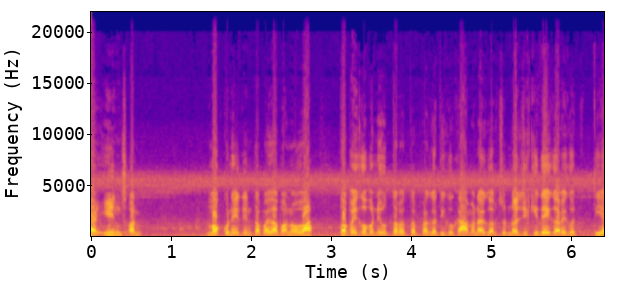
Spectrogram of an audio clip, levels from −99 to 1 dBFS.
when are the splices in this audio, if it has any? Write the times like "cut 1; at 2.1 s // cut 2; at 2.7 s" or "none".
none

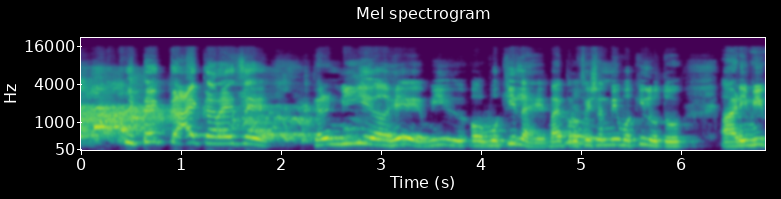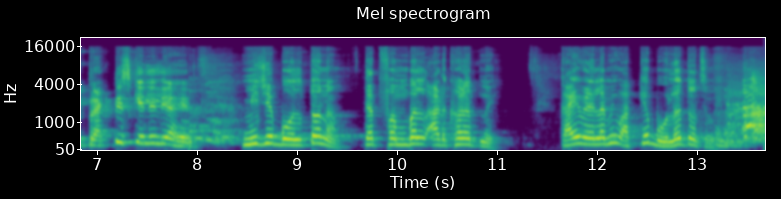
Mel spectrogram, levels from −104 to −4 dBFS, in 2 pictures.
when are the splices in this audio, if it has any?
cut 1; at 8.0 s

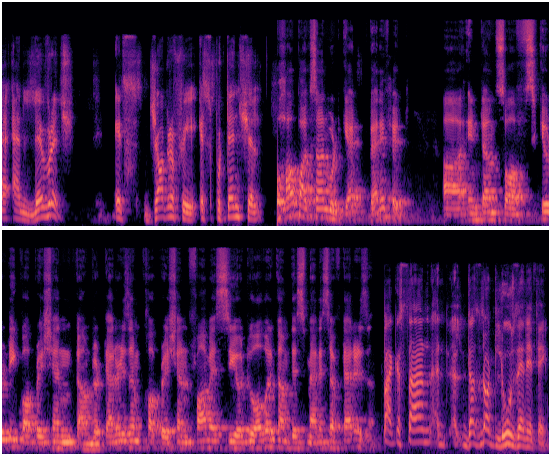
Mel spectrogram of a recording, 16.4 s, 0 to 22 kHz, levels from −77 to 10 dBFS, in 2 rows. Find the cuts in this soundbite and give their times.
cut 1; at 4.1 s // cut 2; at 13.9 s

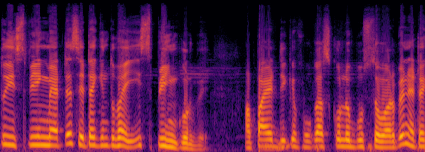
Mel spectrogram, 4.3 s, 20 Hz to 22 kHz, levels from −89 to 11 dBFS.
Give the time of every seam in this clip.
none

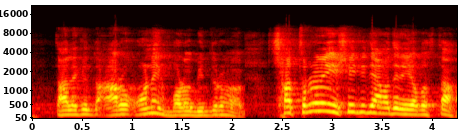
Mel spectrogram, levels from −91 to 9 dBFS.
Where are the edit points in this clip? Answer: cut 1; at 2.2 s

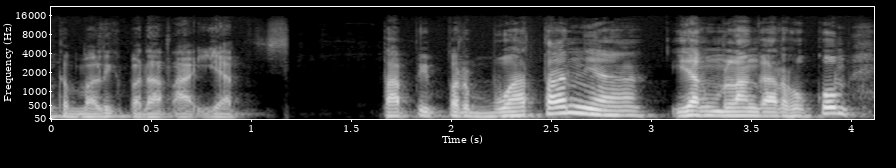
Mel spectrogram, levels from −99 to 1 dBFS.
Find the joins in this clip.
cut 1; at 1.0 s

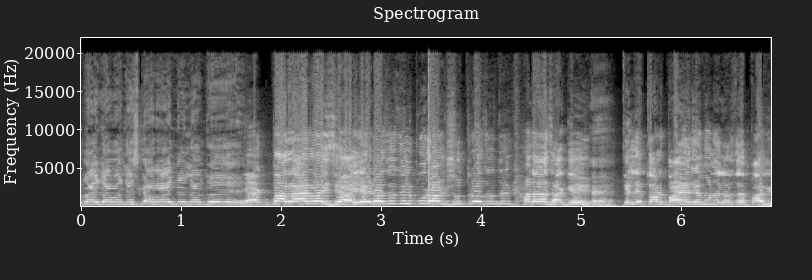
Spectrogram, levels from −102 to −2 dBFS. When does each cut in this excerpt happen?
none

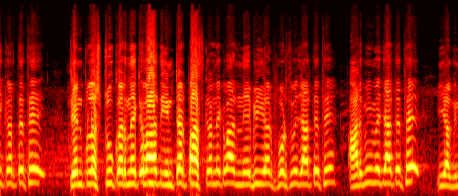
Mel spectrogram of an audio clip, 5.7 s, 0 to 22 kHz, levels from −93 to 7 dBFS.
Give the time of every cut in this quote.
cut 1; at 4.2 s

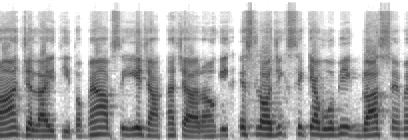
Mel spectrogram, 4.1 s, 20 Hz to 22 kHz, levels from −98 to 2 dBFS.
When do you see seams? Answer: cut 1; at 2.3 s

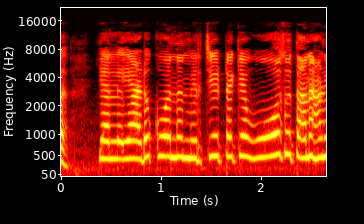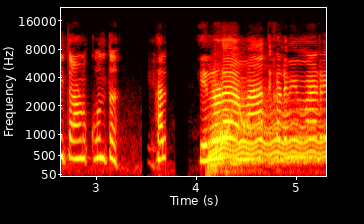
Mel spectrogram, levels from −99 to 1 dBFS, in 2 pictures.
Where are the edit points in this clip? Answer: cut 1; at 3.6 s

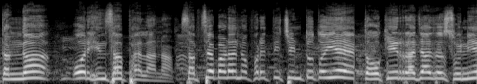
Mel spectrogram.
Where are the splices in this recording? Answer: cut 1; at 1.7 s // cut 2; at 3.6 s

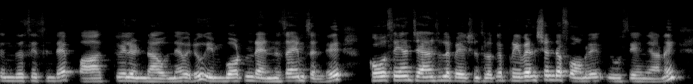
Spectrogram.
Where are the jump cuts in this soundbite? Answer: cut 1; at 3.6 s

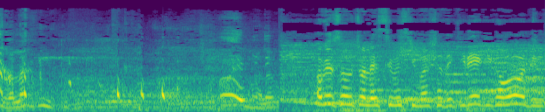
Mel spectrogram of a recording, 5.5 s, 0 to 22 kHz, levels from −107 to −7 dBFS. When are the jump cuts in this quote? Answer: cut 1; at 2.8 s

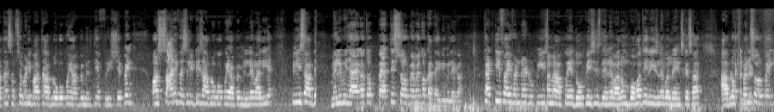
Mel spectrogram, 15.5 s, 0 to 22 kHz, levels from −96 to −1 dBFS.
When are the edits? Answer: cut 1; at 6.3 s // cut 2; at 10.9 s // cut 3; at 14.8 s

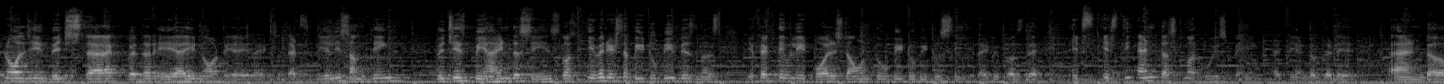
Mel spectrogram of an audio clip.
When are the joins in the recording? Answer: cut 1; at 5.5 s

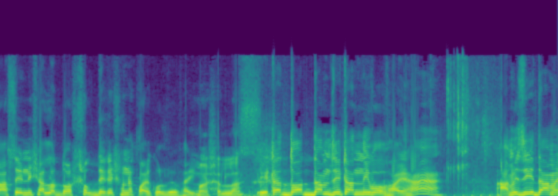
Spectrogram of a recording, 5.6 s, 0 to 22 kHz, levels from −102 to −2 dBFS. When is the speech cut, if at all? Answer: cut 1; at 2.5 s

